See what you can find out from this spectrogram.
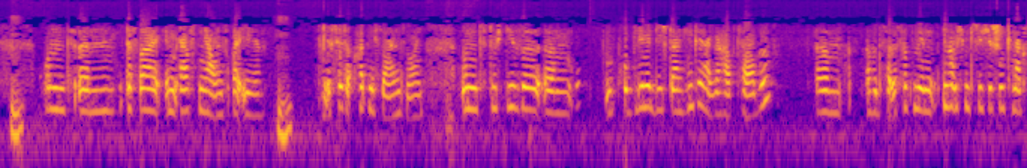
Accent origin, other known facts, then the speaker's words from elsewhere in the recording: Turkey; now in Germany; bin ich Türkin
